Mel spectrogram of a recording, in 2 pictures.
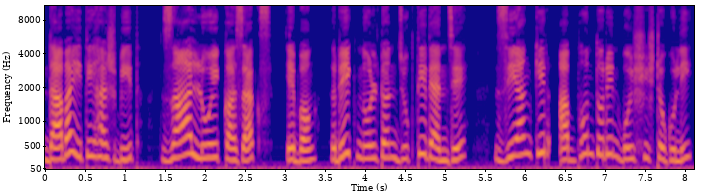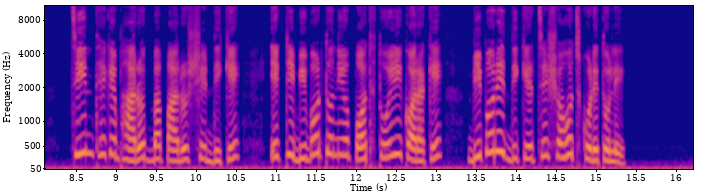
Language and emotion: Bengali, neutral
